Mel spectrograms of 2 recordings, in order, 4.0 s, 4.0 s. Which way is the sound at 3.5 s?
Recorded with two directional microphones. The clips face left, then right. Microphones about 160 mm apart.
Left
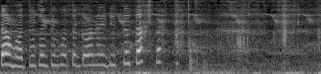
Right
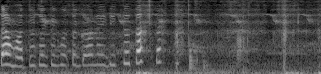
45° right (ahead or behind).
